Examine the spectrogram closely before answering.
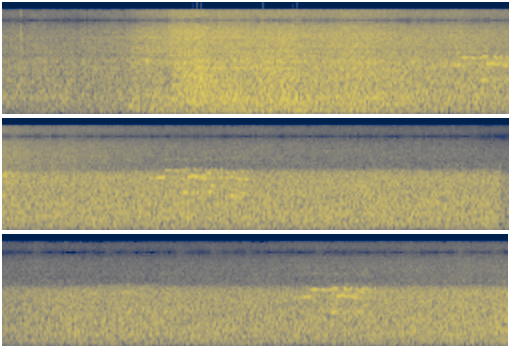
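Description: Heavy waves crash and roar against rocks.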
